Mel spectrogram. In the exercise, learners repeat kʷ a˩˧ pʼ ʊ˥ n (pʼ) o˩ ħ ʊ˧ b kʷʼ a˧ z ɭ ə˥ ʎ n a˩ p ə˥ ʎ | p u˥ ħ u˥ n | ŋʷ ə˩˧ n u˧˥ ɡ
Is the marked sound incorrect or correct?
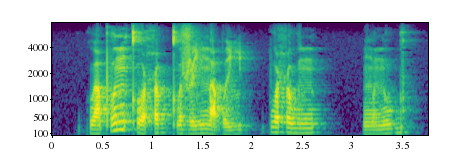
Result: incorrect: kʼ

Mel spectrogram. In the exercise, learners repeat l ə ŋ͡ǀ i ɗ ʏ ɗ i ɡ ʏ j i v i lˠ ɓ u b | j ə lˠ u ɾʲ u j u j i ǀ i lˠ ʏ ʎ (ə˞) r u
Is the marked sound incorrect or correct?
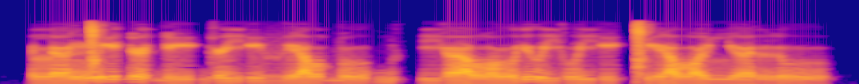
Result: incorrect: ə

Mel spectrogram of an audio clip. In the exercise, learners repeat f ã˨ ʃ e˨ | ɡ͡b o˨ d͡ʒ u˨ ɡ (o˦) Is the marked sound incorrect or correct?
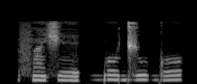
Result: incorrect: o˨˦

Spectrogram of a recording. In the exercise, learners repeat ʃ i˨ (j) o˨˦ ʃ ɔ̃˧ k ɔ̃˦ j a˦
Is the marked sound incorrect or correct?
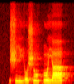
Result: correct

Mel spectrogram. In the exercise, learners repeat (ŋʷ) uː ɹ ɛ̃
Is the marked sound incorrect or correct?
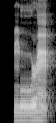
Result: incorrect: ŋ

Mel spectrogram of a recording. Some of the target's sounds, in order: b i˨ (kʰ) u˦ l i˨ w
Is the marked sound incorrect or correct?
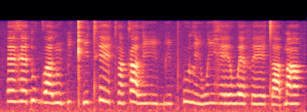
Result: incorrect: pʰ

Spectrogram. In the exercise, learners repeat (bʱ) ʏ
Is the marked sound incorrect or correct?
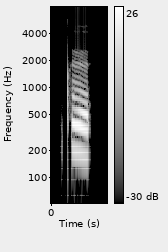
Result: incorrect: pʰ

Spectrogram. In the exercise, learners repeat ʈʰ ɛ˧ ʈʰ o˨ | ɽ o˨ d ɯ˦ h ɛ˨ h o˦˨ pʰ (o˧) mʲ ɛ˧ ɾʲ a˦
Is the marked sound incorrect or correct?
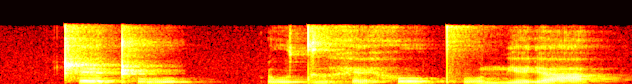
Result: incorrect: o˨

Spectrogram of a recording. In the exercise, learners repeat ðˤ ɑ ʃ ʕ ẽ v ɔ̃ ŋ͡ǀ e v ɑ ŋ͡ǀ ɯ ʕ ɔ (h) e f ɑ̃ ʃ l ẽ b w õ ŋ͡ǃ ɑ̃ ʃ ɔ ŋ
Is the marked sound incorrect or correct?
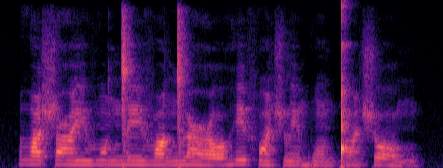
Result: incorrect: ɦ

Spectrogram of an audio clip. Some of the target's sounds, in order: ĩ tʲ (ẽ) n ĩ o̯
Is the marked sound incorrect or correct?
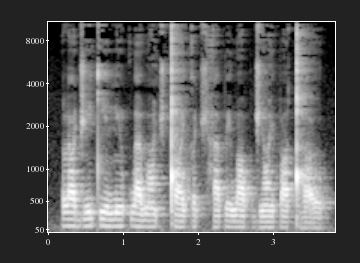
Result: correct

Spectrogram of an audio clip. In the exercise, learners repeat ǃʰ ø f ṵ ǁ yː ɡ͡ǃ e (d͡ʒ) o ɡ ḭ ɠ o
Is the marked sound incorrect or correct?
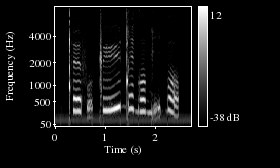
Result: incorrect: ɡ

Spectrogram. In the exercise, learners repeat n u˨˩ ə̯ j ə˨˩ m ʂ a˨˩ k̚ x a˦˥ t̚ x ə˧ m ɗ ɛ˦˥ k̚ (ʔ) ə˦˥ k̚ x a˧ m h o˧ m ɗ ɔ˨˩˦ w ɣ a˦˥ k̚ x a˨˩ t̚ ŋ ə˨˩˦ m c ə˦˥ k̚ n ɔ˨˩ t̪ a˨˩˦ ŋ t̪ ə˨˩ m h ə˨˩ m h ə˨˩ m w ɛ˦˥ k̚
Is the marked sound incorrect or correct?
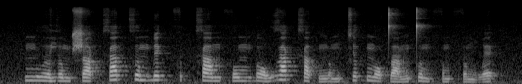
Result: incorrect: h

